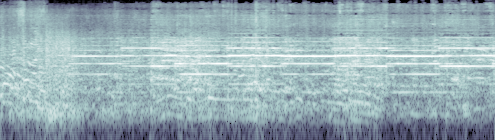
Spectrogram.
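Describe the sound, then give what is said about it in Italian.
Police van sirens wail during a tense street protest in Bagnoli against a government decree. The siren tones are loud and sustained, stacked in steady high pitches that hold throughout. “Petardi e sirene delle camionette della polizia in un pomeriggio ad alta tensione a Bagnoli per il corteo contro il decreto sblocca Italia.”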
